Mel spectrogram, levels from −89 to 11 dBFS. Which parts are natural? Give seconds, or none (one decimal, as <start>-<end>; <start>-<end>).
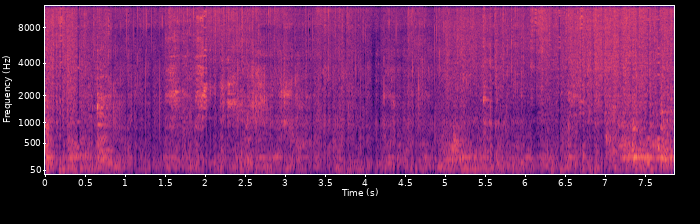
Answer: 0.0-0.8; 1.5-2.6; 5.0-7.9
